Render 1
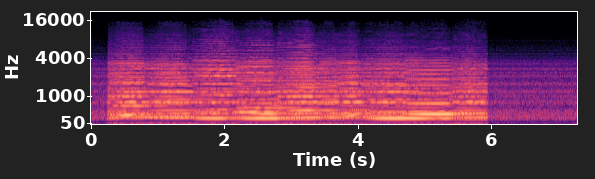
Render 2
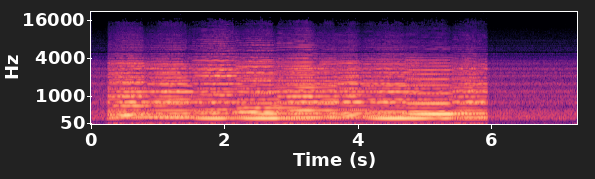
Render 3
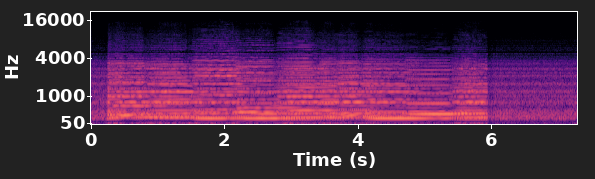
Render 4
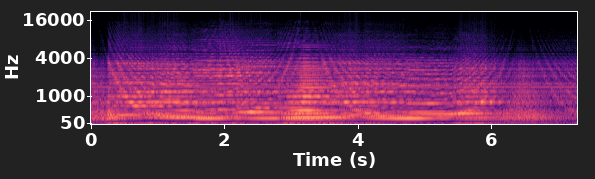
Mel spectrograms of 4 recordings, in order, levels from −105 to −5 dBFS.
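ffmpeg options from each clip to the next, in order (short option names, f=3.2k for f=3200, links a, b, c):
-af "bandreject=f=5k:w=11,volume=5.5dB"
-af "acompressor=threshold=-26dB:ratio=6,volume=-7.5dB"
-af "aphaser=in_gain=1:out_gain=1:delay=4.2:decay=0.67:speed=0.31:type=sinusoidal,aeval=exprs='val(0)+0.00141*sin(2*PI*1400*n/s)':c=same,aecho=1:1:132|264|396|528|660|792:0.562|0.253|0.114|0.0512|0.0231|0.0104"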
